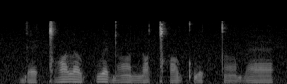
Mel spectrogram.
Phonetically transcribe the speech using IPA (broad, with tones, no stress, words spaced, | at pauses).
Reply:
ɡɛ˨ɡ͡ǀɒ˦lʌ˨ kʷɛ˦˨ɖɑ̃˦˨ nɒ˦ǀʰɒ˨ kʷʼɛ˨tːɑ̃˨bæ˦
